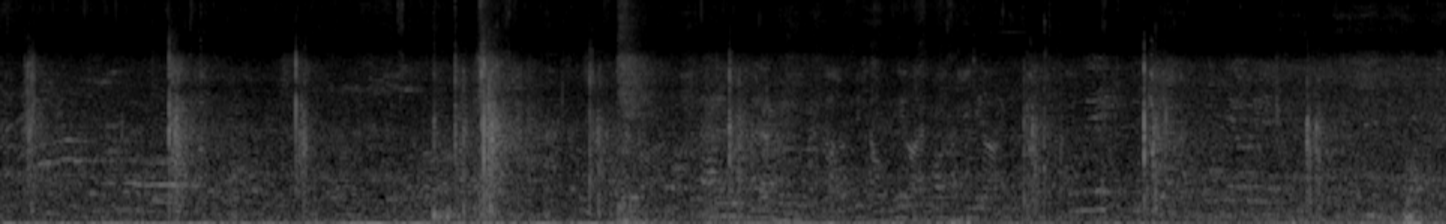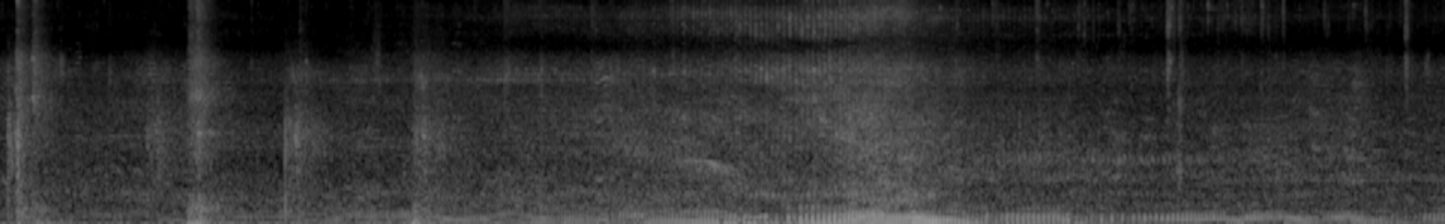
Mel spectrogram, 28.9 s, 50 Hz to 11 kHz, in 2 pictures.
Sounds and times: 0.0s Many people attend the temple 28.9s
0.0s Traffic sound 28.9s
0.0s Walking in the small village 28.9s
0.1s firecrackers 8.8s
2.8s Fireworks 6.5s
7.1s Fireworks 8.2s
10.2s firecrackers 20.6s
12.8s Fireworks 19.5s

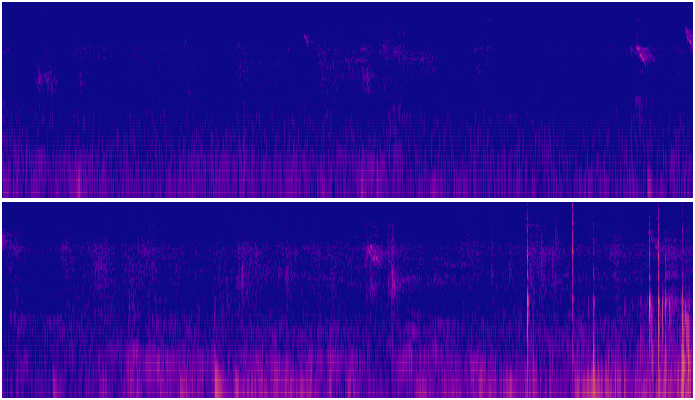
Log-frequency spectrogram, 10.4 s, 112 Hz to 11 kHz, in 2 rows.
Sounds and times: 1.8s 2 sparrows on feeder 3.7s
4.6s 2 sparrows on feeder 5.5s

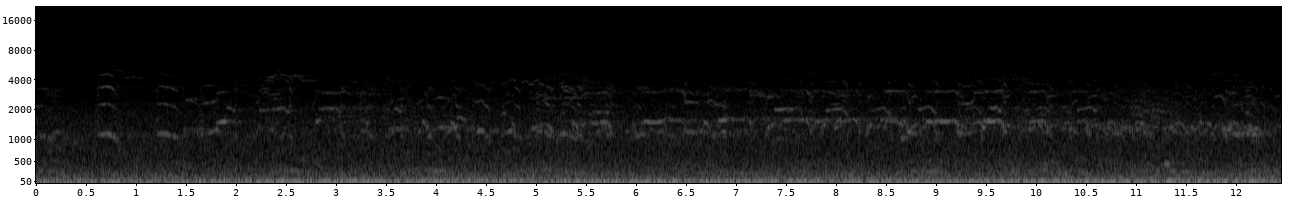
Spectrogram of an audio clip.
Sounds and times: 0.0s excited gulls 12.4s

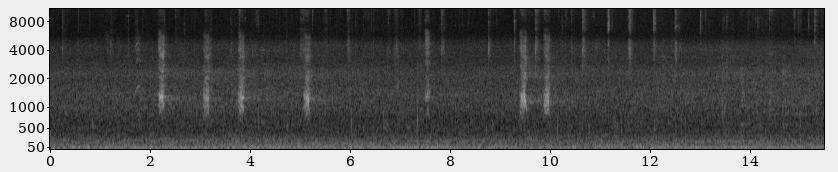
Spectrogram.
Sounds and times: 0.0s Pedestrian 15.4s
9.7s Traffic Sound 15.4s

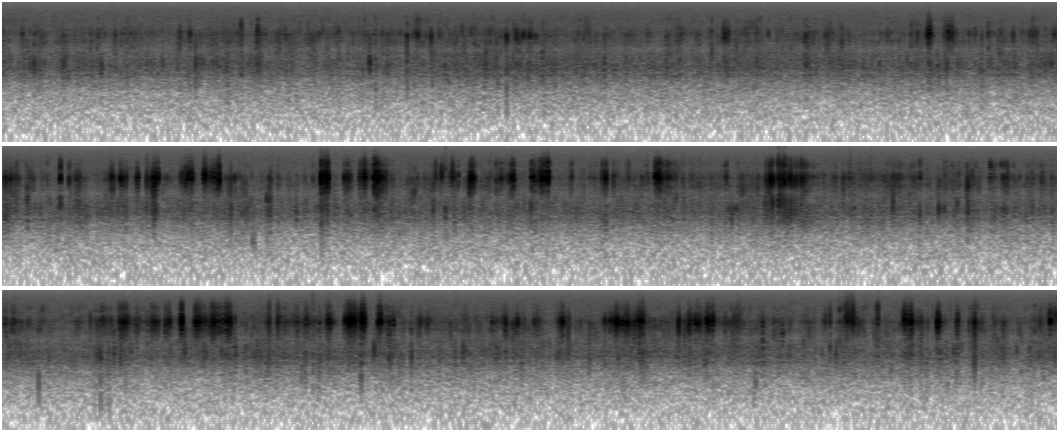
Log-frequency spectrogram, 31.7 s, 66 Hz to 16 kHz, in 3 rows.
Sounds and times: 0.0s Inside an ants nest 31.6s

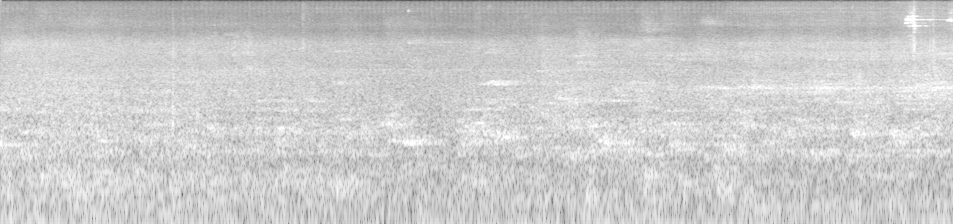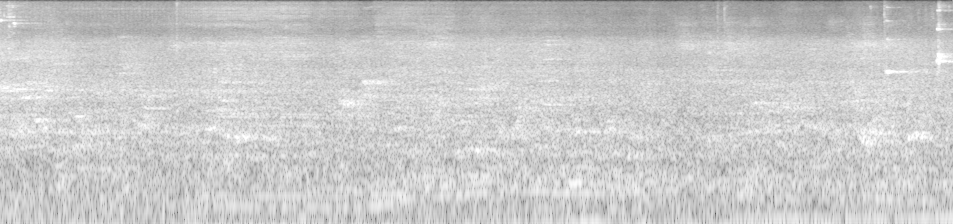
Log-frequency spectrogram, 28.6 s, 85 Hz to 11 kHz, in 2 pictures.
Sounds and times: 9.1s traffic sound 27.2s

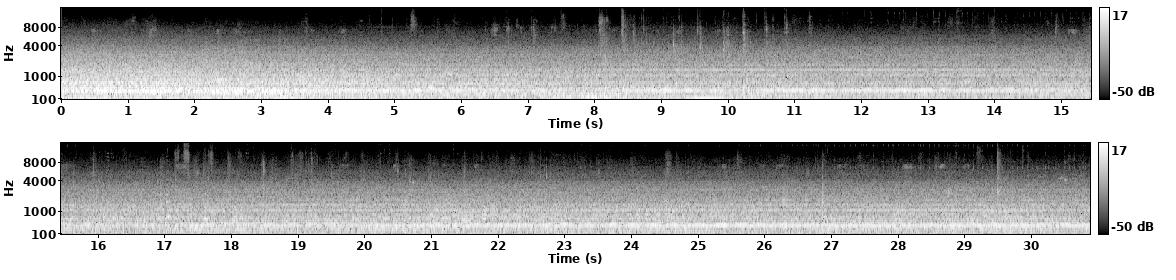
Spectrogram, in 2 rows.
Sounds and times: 0.0s much more people 30.8s

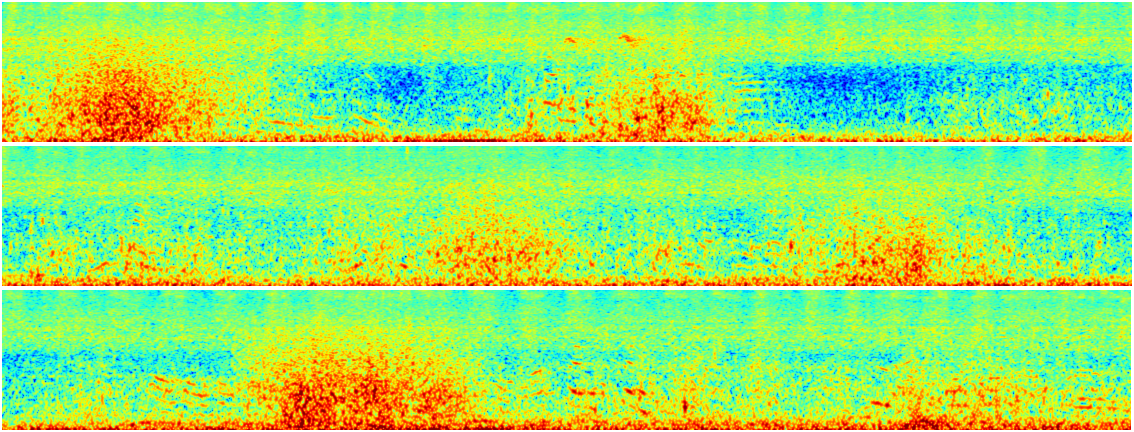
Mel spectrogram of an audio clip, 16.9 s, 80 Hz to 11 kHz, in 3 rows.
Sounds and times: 0.0s Cicadas cry 16.9s
0.0s Tide 16.9s

